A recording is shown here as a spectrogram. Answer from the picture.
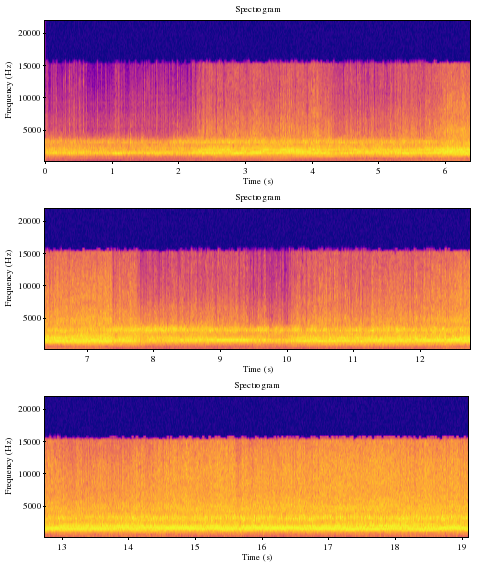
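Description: Racing motorcycle engine heard from onboard at speed: a high, steady engine note that climbs with the throttle, drops suddenly at a gear change about seven seconds in, then climbs again. Wind rushes over the bike throughout, louder in the second half.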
